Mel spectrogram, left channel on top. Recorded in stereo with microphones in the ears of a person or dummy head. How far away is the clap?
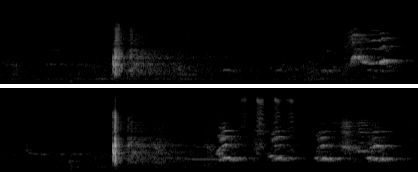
About 0.8 m.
